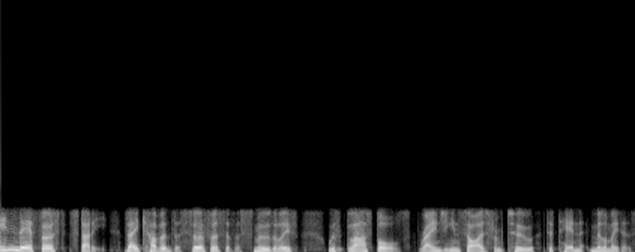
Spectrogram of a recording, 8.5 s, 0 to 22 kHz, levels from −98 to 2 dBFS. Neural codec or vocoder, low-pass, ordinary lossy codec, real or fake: codec, 24 kHz, 1.2 kbps, DualCodec; 3.6 kHz; Opus, 16 kbps; fake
